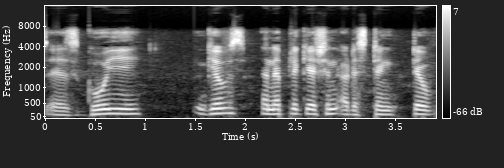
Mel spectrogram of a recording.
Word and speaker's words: GUI: For example, you provide an input to application, it provides you the output on the screen, pronounced as GUI, gives an application a distinctive look and feel.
